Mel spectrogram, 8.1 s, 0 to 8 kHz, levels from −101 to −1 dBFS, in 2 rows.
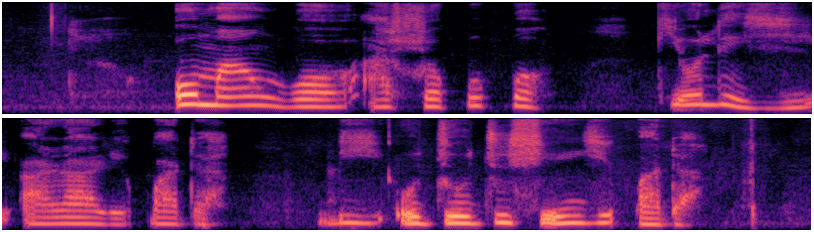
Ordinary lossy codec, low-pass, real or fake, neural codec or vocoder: none; none; real; none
